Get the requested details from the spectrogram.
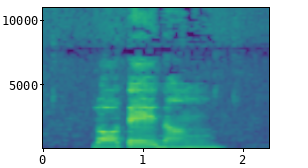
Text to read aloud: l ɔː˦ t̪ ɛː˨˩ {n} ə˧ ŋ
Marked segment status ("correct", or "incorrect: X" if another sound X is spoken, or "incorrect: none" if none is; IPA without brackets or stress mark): correct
